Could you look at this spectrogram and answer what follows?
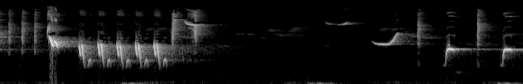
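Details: Nightingale in forest song: quick clicks, then a run of five loud repeated downslurred notes, a pause, then a soft whistle, a rising note and level whistled tones.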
